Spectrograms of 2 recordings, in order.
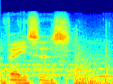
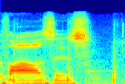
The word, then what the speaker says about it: vase: No, that was the room with all the vases. Or the vases. How are you going to pronounce that word? I always say vase. But apparently it's vase is proper.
